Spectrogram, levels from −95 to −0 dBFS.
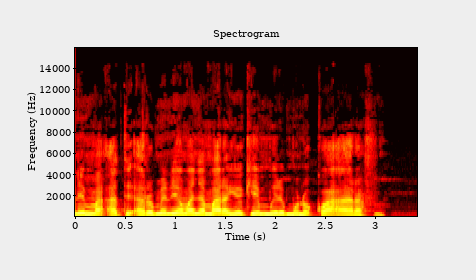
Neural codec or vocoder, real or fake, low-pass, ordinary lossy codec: none; real; 14.4 kHz; MP3, 64 kbps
